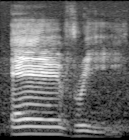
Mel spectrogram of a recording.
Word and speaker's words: every: Aqui o e não é pronunciado na palavra aqui antes do R. Every.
